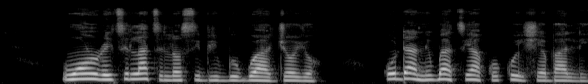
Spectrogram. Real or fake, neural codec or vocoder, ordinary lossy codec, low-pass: real; none; none; 14.4 kHz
